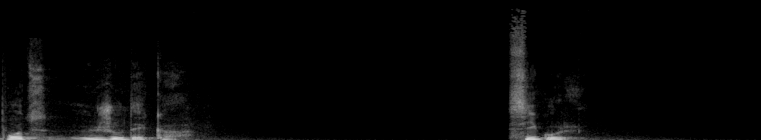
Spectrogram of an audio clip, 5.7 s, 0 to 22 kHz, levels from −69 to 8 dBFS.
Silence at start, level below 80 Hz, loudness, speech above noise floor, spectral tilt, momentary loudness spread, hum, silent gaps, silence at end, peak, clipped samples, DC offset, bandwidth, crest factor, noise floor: 0 s; -54 dBFS; -18 LUFS; 55 dB; -6.5 dB/octave; 15 LU; none; none; 1.4 s; -2 dBFS; under 0.1%; under 0.1%; 20 kHz; 20 dB; -71 dBFS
